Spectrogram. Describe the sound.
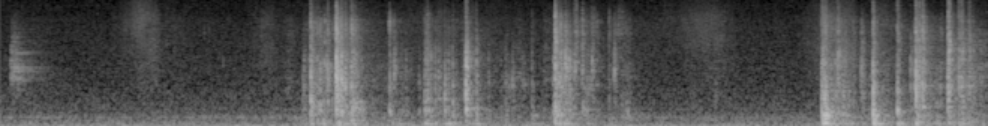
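Plastic tubs are handled and set down, giving a few quiet hollow thunks and clattering knocks in short clusters over a low steady background hum.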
